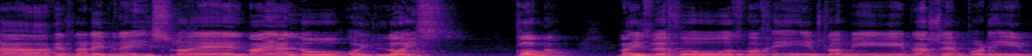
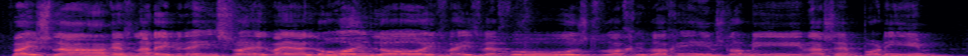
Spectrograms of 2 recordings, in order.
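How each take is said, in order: First: There is a pause after 'olot'. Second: There is no pause after 'olot'.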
